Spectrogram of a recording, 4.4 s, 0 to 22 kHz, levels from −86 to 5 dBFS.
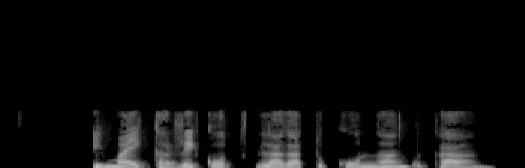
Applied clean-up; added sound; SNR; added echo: none; none; none; none.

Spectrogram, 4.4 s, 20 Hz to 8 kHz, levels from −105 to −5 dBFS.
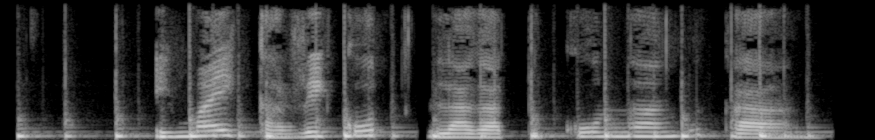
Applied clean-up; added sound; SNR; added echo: none; Drum; 2 dB; none.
